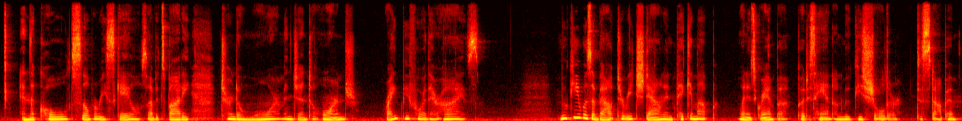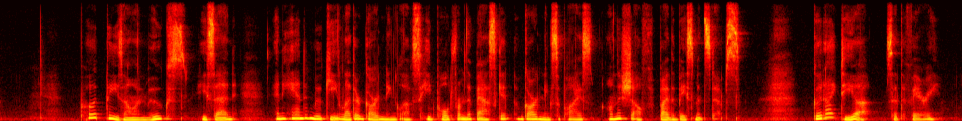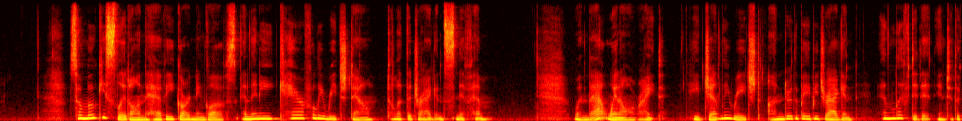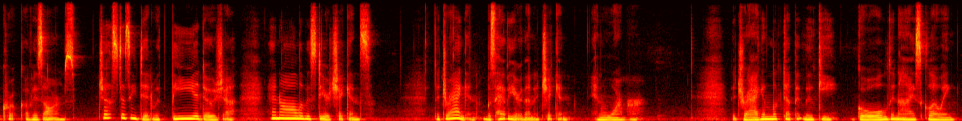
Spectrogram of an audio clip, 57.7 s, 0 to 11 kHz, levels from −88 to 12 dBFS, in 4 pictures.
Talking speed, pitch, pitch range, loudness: 150 wpm, 210 Hz, 180-235 Hz, -21 LUFS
